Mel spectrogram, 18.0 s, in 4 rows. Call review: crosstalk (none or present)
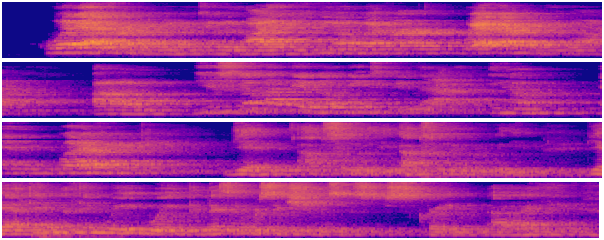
none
